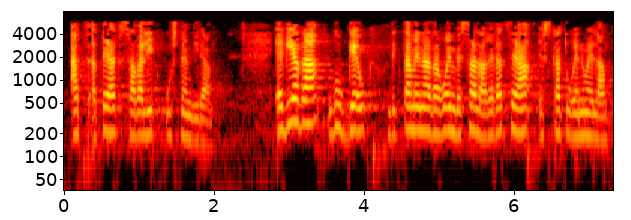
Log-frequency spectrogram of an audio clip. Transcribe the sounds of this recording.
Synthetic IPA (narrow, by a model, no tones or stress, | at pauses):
at̪e̞aksaβ̞alikust̪e̞nd̪iɾa | e̞ɣiaðaɣuk̚ɡewkd̪ikt̪ame̞nað̞aɣ̞o̞e̞mbe̞salaɣ̞e̞ɾat͡se̞ae̞skat̪uɣ̞e̞nue̞la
